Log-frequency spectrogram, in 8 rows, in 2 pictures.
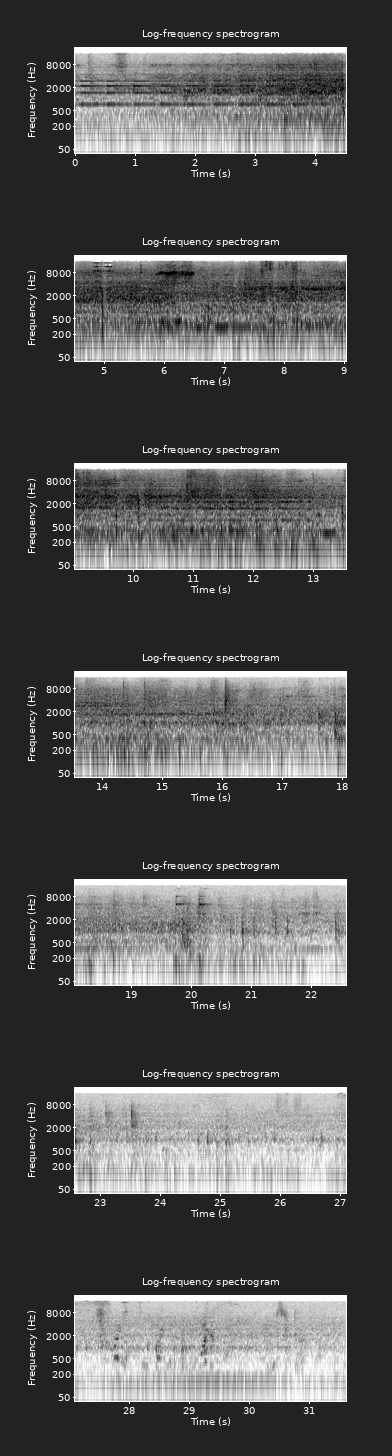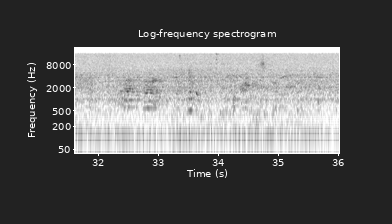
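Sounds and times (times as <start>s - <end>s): steady high tone: 0.0s - 7.2s
train wheels clattering over rail joints: 6.5s - 27.7s.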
